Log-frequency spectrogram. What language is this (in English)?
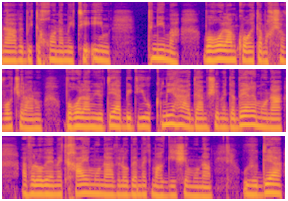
Hebrew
